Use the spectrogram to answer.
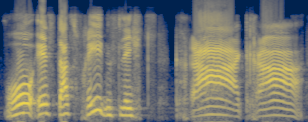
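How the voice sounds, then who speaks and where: Croaking busybody raven for a kids' story, voiced by a woman. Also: medium pitch, very slow, sharp tone. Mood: agitated. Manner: croaks between words. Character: excited bossy male raven, croaking.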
